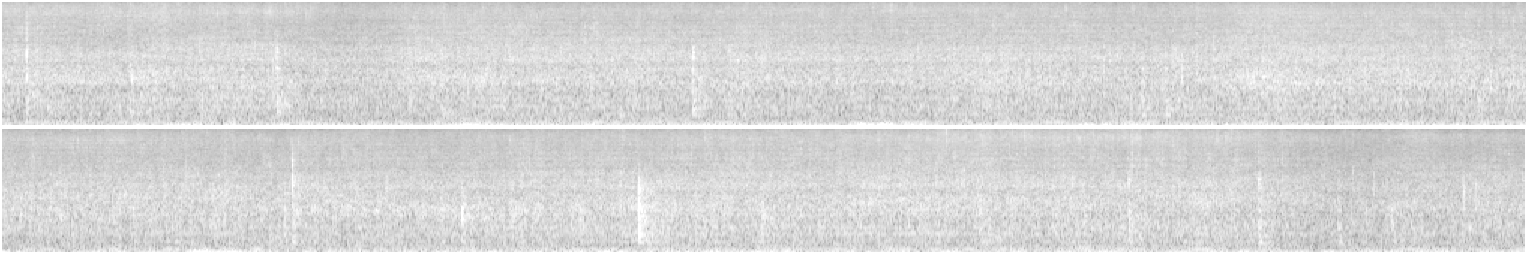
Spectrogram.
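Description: Chopped vegetables and corn frying in a pan for ground beef chili, a steady soft sizzle and crackle with occasional faint clicks of stirring, no talking.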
